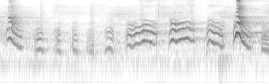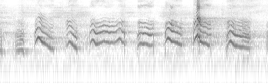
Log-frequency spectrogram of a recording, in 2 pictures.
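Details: Puppy asleep, making weird mouth noises: a steady run of short, whiny, tonal squeaks that wobble up and down in pitch, roughly two each second, a few sharper yelps mixed in, over a quiet room.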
